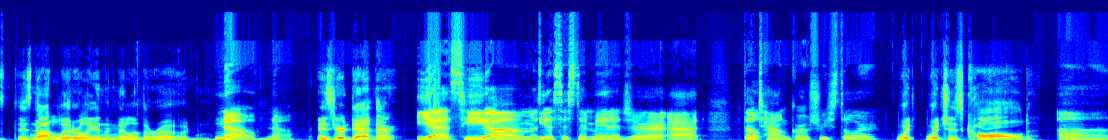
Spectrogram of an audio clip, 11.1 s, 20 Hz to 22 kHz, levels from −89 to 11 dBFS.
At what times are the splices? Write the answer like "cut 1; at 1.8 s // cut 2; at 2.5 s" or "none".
cut 1; at 4.1 s // cut 2; at 5.4 s // cut 3; at 7.6 s // cut 4; at 9.1 s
